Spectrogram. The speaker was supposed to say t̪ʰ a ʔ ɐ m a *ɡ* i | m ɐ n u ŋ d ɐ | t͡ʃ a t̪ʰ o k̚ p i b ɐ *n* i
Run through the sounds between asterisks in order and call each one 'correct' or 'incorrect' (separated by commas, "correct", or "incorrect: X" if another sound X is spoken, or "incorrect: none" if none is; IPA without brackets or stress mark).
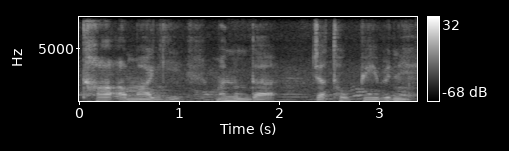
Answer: correct, correct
